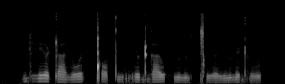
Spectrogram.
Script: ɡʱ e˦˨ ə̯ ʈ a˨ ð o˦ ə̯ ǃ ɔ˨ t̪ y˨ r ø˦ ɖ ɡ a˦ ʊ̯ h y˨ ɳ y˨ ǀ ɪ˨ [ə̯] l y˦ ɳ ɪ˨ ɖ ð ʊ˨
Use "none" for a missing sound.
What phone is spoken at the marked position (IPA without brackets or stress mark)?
ə̯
